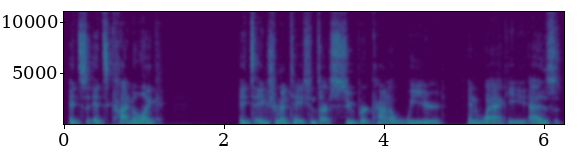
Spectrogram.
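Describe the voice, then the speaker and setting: Loose, low-voiced young man. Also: steady tone. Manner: loose, swearing, quick to laugh. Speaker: podcast co-host. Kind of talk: casual chat.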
